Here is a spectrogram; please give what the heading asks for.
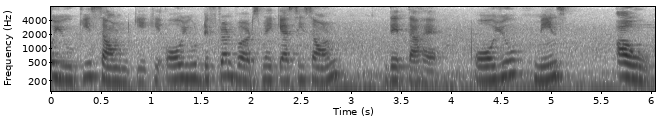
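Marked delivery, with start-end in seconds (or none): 5.7-5.9 "औ" said as a clear, drawn-out "au"; ou sound. Shown as a demonstration. Teacher demonstrates the ou sound for students. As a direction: give the pure "औ" vowel alone. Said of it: "ओ यू की sound आती है औ".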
